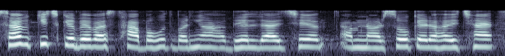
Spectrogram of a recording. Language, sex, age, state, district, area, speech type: Maithili, female, 30-45, Bihar, Darbhanga, urban, spontaneous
